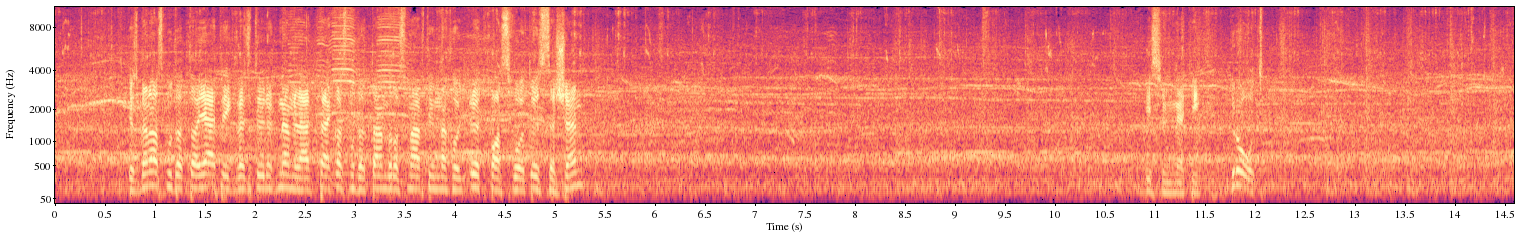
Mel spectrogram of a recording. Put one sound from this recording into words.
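A large crowd murmurs in an echoing hall.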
